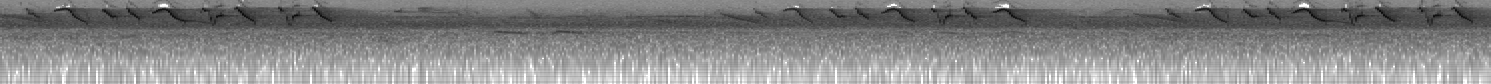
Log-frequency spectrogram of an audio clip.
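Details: A Blue-and-yellow Tanager (Pipraeidea bonariensis) sings three bursts of rapid, high, sharply down-slurred notes, each about two seconds long, over a steady background hiss.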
